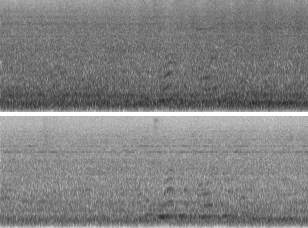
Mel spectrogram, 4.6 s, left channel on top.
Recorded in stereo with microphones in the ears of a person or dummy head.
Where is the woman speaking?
45° left (ahead or behind), 1.1 m.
